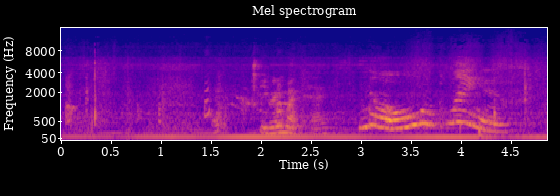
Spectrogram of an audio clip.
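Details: Young puppies Jackson and Bear, growing fast and more active and vocal than six days earlier, give a run of high, wavering whines that rise and fall in arching sweeps, over a steady low electrical hum with a quiet human voice earlier.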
